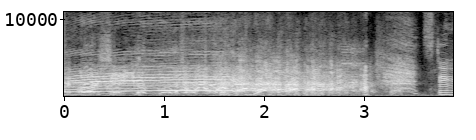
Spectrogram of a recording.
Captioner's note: group laughing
